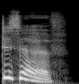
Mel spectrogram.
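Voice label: "deserve", British English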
